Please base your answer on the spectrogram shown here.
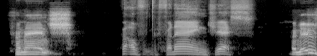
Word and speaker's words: Fernandes: No, it's not Fernandez, is it? It's Fernandes.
